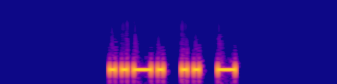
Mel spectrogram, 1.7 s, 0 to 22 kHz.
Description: Morse code, heard as a keyed tone, about 40 wpm, 700 Hz. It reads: FIT
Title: Three Letter Words - 40wpm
